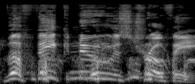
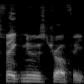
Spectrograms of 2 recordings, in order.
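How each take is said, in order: First: Much higher, louder, drawn-out words; all-caps shout. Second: Said in the usual way. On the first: Retold or imitated. Co-host reading the tweet's punchline, all-caps shout. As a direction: shout it like capital letters. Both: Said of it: "All caps".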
